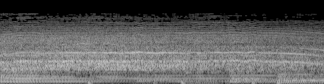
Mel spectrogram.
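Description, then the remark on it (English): A large audience at the end of a sermon shouts a loud, sustained amen together, a dense wall of many voices roaring at once with a few sharp thumps underneath. “And everyone shouted your loudest amen.”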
